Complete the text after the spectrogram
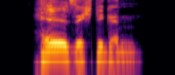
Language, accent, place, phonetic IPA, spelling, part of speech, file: German, Germany, Berlin, [ˈhɛlˌzɪçtɪɡn̩], hellsichtigen, adjective, De-hellsichtigen.ogg
- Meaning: inflection of hellsichtig: 1. strong genitive masculine/neuter singular 2. weak/mixed genitive/dative all-gender singular 3. strong/weak/mixed accusative masculine singular 4. strong dative plural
